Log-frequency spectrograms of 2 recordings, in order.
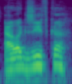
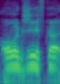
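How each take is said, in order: First: The name begins with an A sound. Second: The name begins with an O sound. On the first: "the Russian pronunciation" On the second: "instead of Oleksivka"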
